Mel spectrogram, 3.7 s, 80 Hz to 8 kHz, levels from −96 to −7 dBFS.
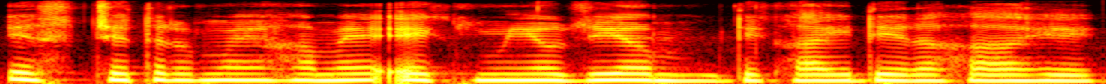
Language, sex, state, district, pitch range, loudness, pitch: Hindi, female, Madhya Pradesh, Bhopal, 205-220 Hz, -14 LUFS, 215 Hz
